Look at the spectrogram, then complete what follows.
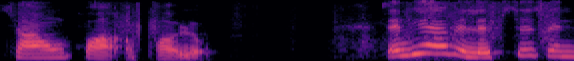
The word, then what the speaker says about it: São Paulo: And in Portuguese, the same tilde is adding a nasal sound. So it becomes São Paulo.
